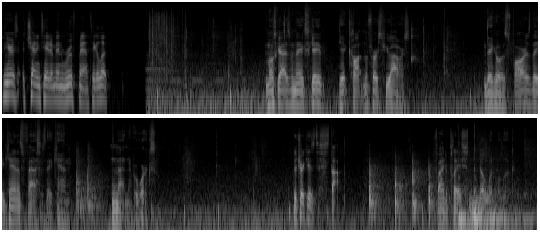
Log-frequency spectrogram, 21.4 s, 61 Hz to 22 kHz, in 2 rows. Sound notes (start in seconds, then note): 12.2 Knocking; 18.5 Knocking; 19.8 hollow knock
